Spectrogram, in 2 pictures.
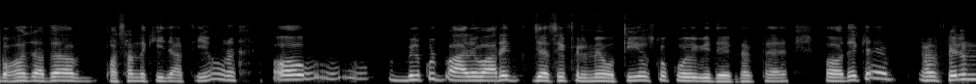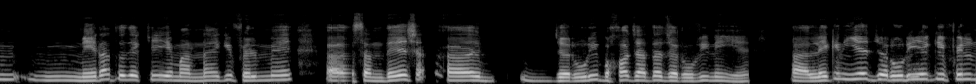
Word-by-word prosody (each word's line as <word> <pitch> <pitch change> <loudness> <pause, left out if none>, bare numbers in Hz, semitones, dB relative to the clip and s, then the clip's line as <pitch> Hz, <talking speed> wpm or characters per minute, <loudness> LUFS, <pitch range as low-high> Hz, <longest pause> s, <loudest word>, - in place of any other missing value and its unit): बहुत 165 +2 +1
ज़्यादा 175 +1 +3 0.5
पसंद 160 +2 -2
की 165 - -3
जाती 160 +1 -6
हैं 180 - -3
और, 220 -6 -4 0.4
और 225 +1 +4
उ 260 -1 -11 0.3
उ 260 - -18 0.4
बिल्कुल 215 +6 0
पारिवारिक 185 -1 +3 0.2
जैसी 180 -1 +2
फ़िल्में 155 +1 -2
होती 160 +2 0
हैं 190 0 +2
उसको 190 +3 -3
कोई 170 -2 +2
भी 155 0 +1
देख 140 -2 +2
सकता 145 +2 -6
है 150 +1 -4 0.4
और 165 -2 +3
देखिए 255 - 0
अ, 225 - -3
फ़िल्म 230 - 0 0.6
मेरा 185 +6 +2
तो 210 -2 +2
देखिए 210 +1 0
ये 200 - +4
मानना 175 0 -2
है 190 0 -2
कि 215 +3 -5
फ़िल्म 180 0 -1
में 205 +3 -1 0.4
अ, 90 -1 +2
संदेश 180 +5 +2
अ, - - -3 1.0
ज़रूरी 165 +2 0
बहुत 195 +1 -1
ज़्यादा 190 0 +2
ज़रूरी 170 0 0
नहीं 175 -4 -3
है 140 +2 -4 0.4
अ, 165 -3 +3
लेकिन 185 +10 +2
ये 250 +2 +2
ज़रूरी 210 0 +4
है 245 - +3
कि 245 +3 -1
फ़िल्म 235 +4 -1
180 Hz, 155 wpm, -23 LUFS, 165-210 Hz, 1.0 s, और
